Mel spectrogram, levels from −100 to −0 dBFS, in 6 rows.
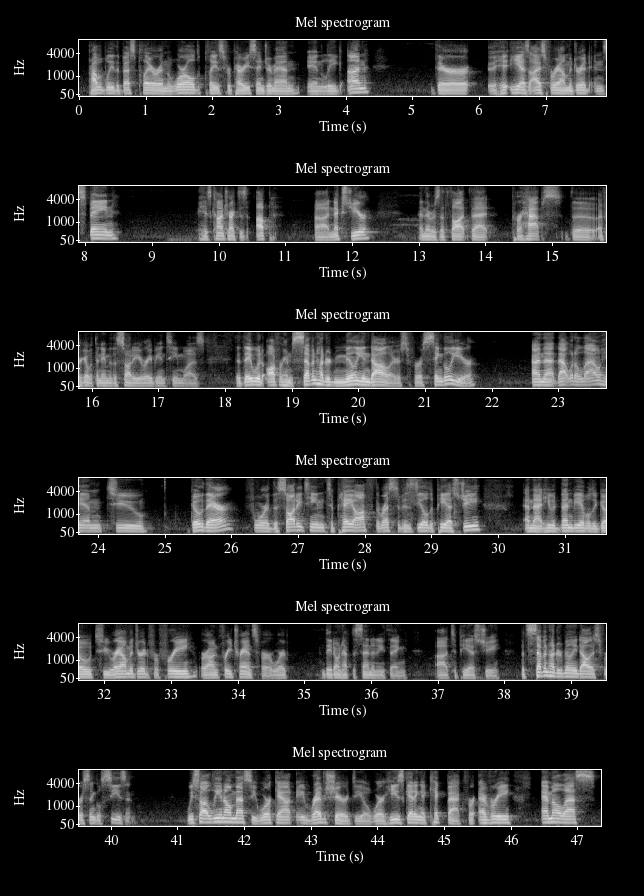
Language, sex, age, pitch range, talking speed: English, male, 30-49, 100-130 Hz, 170 wpm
